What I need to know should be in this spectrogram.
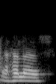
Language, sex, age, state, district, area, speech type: Kashmiri, male, 18-30, Jammu and Kashmir, Kulgam, urban, conversation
